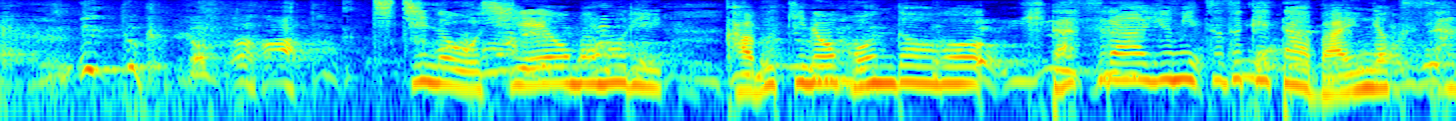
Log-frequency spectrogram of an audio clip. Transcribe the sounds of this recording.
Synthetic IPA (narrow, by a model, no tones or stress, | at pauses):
t͡ɕi̥t͡ɕino̞ːɕie̞o̞mamo̞ɾʲi | kʰabɯ̟kʲino̞hõ̞nd̪o̞ːoçi̥t̪asɨɾaːjɯmʲit͡sɨzɨke̞t̪abaiɲʲo̞kɯ̟̥sã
